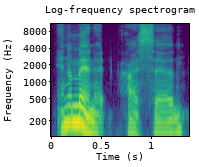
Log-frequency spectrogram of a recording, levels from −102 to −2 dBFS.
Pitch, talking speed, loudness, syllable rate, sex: 120 Hz, 215 wpm, -19 LUFS, 6.7 syllables/s, male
